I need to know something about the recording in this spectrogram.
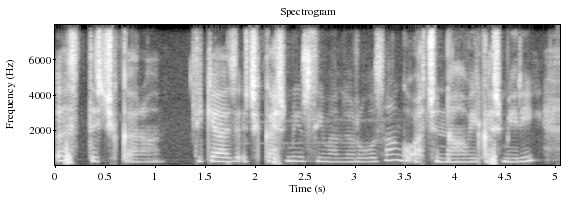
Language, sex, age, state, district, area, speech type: Kashmiri, female, 45-60, Jammu and Kashmir, Budgam, rural, spontaneous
